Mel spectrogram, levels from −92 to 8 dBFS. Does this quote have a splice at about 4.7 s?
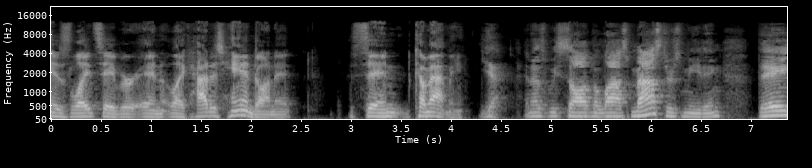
yes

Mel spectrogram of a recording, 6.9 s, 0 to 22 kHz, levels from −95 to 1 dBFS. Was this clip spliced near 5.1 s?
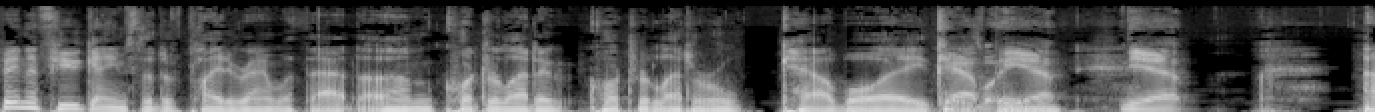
no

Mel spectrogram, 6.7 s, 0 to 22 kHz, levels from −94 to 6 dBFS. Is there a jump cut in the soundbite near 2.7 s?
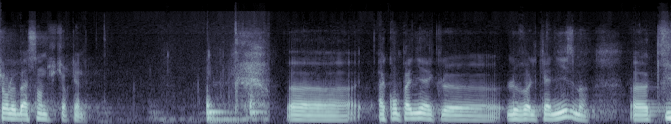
yes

